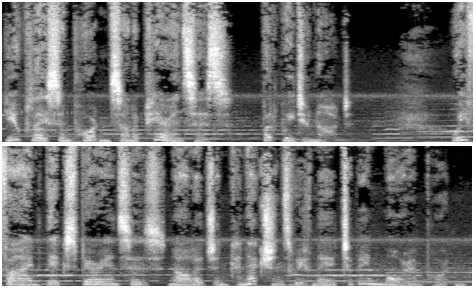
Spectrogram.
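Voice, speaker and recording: A woman voicing a calm, wise ancient creature who speaks in a measured, formal way with a slightly breathy voice. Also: sits high. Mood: solemn. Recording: game audio with loud music. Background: game music.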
